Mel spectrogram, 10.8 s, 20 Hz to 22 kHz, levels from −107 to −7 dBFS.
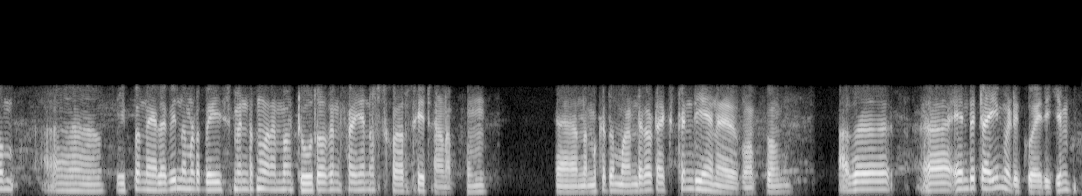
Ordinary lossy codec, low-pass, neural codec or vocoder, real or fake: none; 3.6 kHz; none; real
